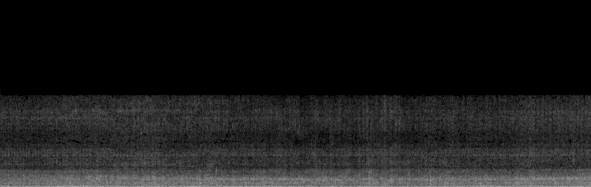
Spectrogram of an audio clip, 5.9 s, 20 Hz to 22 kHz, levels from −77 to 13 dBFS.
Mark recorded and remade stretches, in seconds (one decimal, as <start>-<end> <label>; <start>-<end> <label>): 0.0-2.6 recorded; 2.6-4.1 remade; 4.1-5.9 recorded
